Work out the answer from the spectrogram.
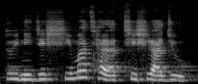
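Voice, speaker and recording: A woman's voice: on the high side, fairly quick, soft background music, close to an everyday voice. A woman voicing a stern, firm older brother in a story.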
